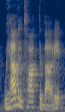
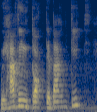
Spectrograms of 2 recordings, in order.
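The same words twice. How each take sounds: First: It is said in the speaker's ordinary accent. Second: It is said in a put-on French accent.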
